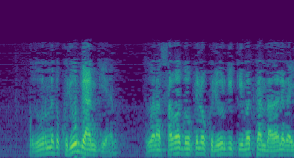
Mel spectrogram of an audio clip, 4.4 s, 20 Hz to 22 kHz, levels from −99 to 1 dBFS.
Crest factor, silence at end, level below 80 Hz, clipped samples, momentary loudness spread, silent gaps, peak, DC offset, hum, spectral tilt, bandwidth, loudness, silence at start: 20 dB; 0 s; -62 dBFS; under 0.1%; 14 LU; none; -8 dBFS; under 0.1%; none; -6 dB/octave; 7.6 kHz; -27 LUFS; 0.45 s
